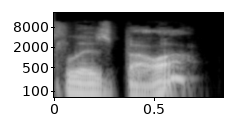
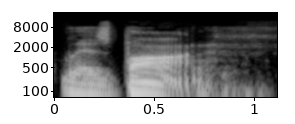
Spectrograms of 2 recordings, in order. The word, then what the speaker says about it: Lisboa: I think it's correctly pronounced Lisboa, but we pronounce it Lisbon.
